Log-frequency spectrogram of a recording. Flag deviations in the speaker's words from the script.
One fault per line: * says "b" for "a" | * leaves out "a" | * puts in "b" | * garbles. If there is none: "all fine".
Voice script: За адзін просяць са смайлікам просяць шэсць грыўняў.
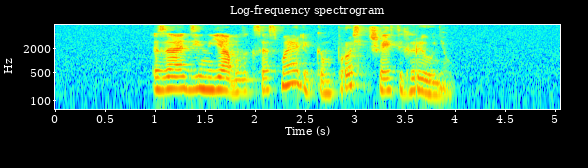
* says "яблык" for "просяць"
